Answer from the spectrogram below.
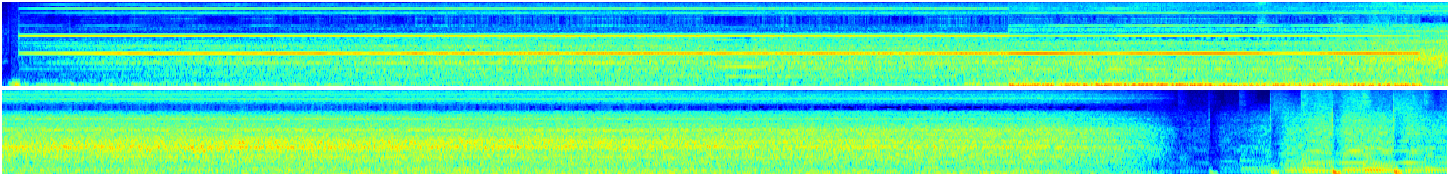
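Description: An electronic sonification of bacterial voltage signals in a sound installation, the voltages governing the sonic parameters: steady high whistling tones over a dense hiss, a deep rumbling swell in the middle, and an abrupt cutoff near the end, with no voices.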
